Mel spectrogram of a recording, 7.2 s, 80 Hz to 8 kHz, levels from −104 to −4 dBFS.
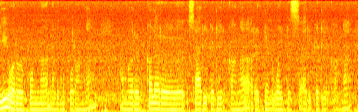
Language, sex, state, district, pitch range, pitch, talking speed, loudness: Tamil, female, Tamil Nadu, Chennai, 150-160 Hz, 155 Hz, 125 wpm, -18 LUFS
